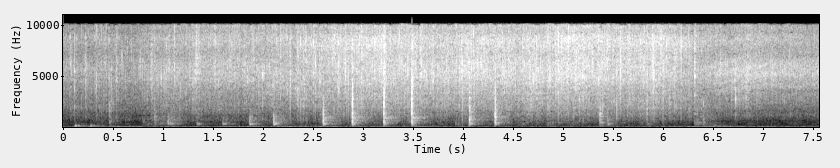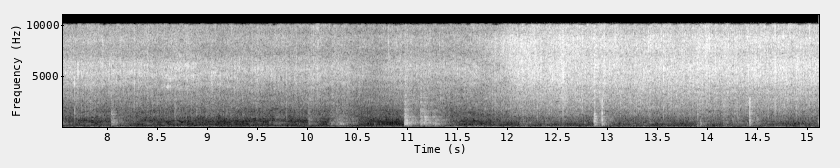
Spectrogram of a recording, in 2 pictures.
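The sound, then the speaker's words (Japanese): Sizzling oil as onion and green pepper are stir-fried in a pan over medium heat, with many quick clicking spatula strokes over a steady, bright frying hiss. “20秒ほど炒めたところで野菜、玉ねぎ、ピーマンを一度に加えて炒めます。”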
